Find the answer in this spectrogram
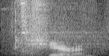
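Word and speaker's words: Sheeran: so than in the domestic sphere yeah Frank Kieran are saying that right yeah you said it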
